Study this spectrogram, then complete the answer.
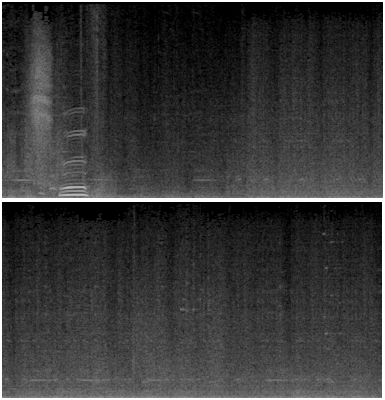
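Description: Blades and blows clash in a fight.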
